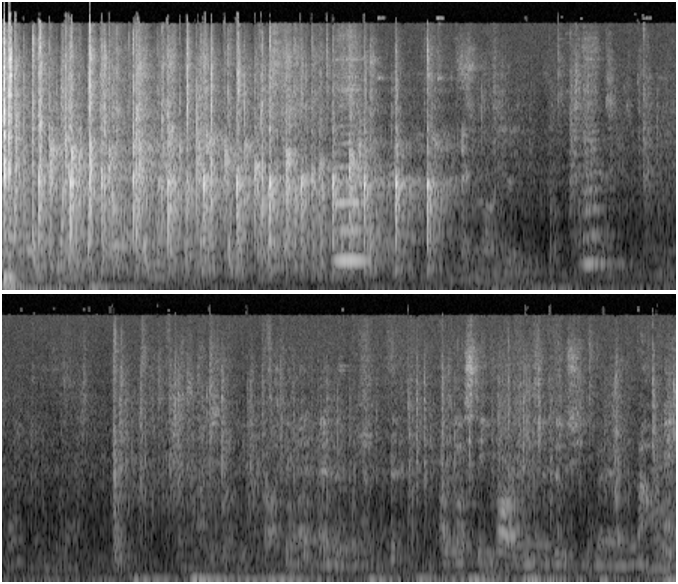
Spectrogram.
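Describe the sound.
Audience applause: a dense burst of clapping for the first few seconds, then quieter scattered claps continuing under people talking.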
